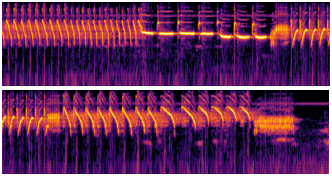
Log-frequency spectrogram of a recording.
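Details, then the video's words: Canary in long, continuous song used to train young canaries and silent ones to sing: rapid buzzy trills, then steady whistled notes, then fast sweeping downslurred phrases repeated about twice a second, ending in a short rasping burst. "SUARA BURUNG Kenari GACOR PANJANG INI Cocok untuk Masteran KENARI PAUD dan Kenari Macet BUNYI"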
